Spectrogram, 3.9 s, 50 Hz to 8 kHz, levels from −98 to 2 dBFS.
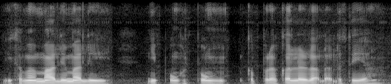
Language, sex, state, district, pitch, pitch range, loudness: Wancho, male, Arunachal Pradesh, Longding, 100 Hz, 100-110 Hz, -20 LUFS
